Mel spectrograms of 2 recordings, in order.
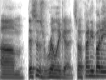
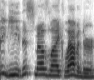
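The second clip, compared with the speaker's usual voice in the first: high, pitched-up cartoon frog puppet voice; 5 semitones higher than usual. Tasting something and speaking to Piggy in a Kermit the Frog voice. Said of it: "I think I could only do Kermit".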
